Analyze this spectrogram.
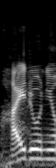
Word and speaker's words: Haidunio: reading it out and apparently it's Polish. So Haidunio on Vala.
